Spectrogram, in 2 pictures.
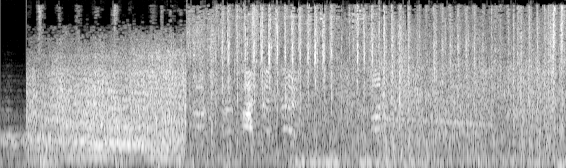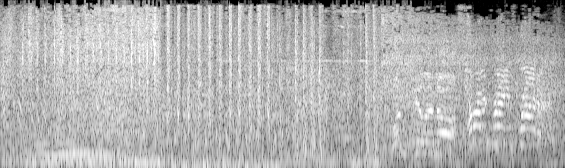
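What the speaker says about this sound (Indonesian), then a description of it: "Sasha dan Green yang telah menyelesaikan baku tembak dengan tentara Grand Columbia" Dense, loud gunfire in a TV series shootout with soldiers: rapid volleys and machine-gun bursts crackle almost without pause, mixed with mechanical rumble.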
